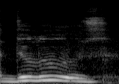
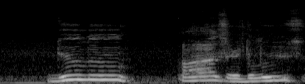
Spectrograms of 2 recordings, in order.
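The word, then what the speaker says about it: Duluoz: the legend of uh duluz or dulu oz d-u-l-u-o-z i think there's three syllables in it the luaus or something but it's it's an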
